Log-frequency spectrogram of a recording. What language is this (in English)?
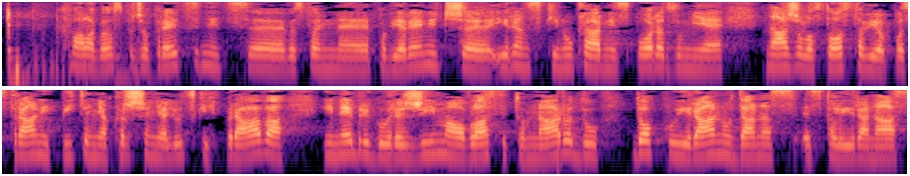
Croatian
